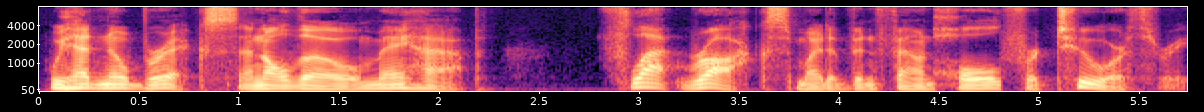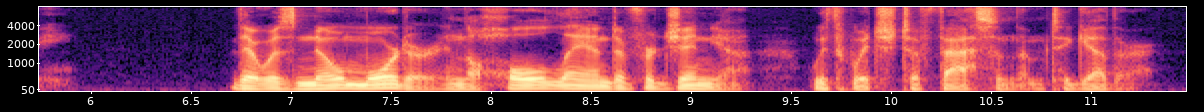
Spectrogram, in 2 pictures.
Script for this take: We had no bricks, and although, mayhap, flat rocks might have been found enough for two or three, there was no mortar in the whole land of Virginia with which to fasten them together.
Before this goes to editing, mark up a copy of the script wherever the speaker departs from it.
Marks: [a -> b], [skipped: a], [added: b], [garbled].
We had no bricks, and although, mayhap, flat rocks might have been found [enough -> whole] for two or three, there was no mortar in the whole land of Virginia with which to fasten them together.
